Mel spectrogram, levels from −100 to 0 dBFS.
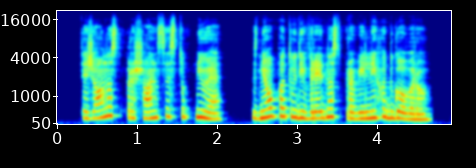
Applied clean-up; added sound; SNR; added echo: neural mask model Resemble Enhance denoiser.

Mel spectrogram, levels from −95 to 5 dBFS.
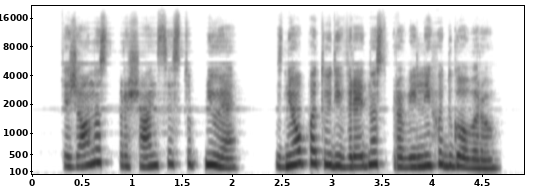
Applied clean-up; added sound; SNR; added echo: neural mask model DeepFilterNet 3.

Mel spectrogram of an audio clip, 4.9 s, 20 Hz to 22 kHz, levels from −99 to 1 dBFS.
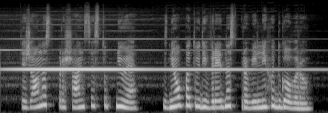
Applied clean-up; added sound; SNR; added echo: none; Wind instrument, woodwind instrument; -4 dB; none.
